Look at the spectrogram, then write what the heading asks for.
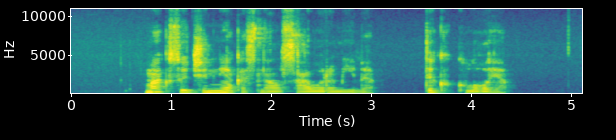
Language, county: Lithuanian, Kaunas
